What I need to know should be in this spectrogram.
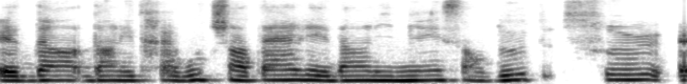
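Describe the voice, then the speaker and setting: Dry and close with no echo, a woman's voice sits at a fairly low pitch with a dark, mellow tone. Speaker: professor. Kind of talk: lecture.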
